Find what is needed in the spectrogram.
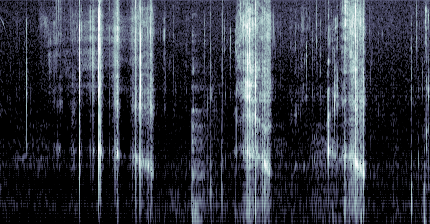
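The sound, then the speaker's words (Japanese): Crunchy chewing with the back teeth, irregular bursts of biting and grinding with sharp crackles and longer crushing stretches separated by quiet gaps. “もっと奥歯で噛んでください。奥歯でやってください。”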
